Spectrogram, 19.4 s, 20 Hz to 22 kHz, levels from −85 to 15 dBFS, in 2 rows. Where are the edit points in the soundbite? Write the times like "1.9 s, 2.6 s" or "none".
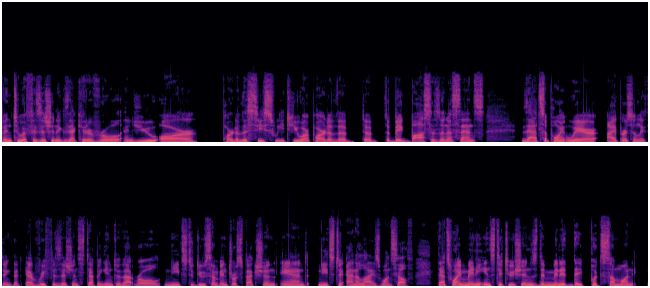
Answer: none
